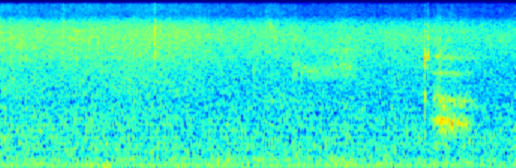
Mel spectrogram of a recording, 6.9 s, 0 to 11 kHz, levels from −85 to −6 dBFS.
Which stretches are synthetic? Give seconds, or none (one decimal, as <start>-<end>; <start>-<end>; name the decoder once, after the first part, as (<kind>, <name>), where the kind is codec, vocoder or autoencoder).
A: 0.0-4.8 (autoencoder, DAC-VAE); 5.5-6.9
